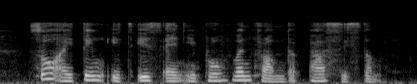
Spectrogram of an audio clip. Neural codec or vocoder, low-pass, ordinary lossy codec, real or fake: codec, 16 kHz, 8 kbps, FreqCodec, smaller model; 7.2 kHz; MP3, 48 kbps; fake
